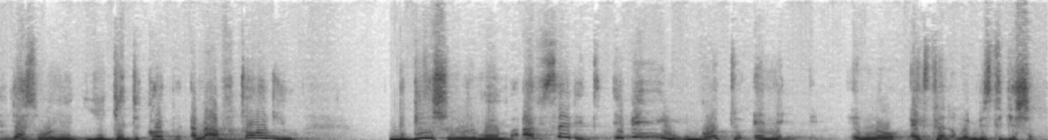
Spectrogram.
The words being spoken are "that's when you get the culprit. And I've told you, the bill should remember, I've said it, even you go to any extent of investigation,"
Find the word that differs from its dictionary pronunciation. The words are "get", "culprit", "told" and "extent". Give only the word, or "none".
culprit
